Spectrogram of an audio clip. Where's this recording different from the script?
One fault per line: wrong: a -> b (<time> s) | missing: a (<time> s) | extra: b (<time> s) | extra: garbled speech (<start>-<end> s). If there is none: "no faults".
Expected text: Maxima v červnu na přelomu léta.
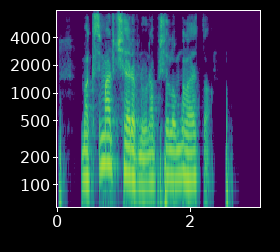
no faults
